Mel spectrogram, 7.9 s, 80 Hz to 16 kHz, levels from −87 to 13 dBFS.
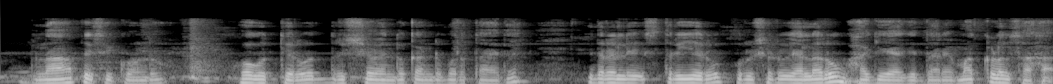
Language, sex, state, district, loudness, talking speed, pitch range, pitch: Kannada, male, Karnataka, Gulbarga, -17 LUFS, 100 wpm, 110-125 Hz, 120 Hz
